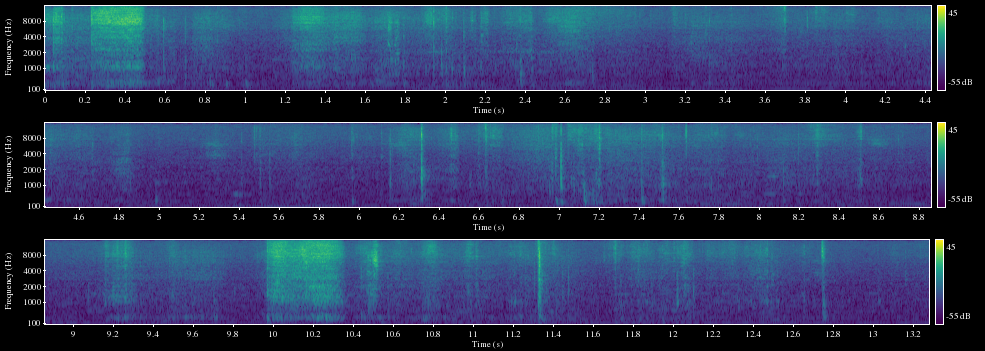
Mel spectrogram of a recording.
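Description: Leather lace being drawn through the lacing holes of a Rawlings Pro Preferred glove with a lacing needle: a rasping pull right at the start and another about ten seconds in, with light clicks and rustles of the leather being handled in between.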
